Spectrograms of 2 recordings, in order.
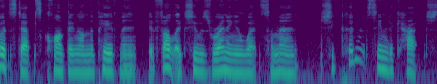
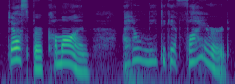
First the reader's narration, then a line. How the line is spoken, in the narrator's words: Drew shouted at the cat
